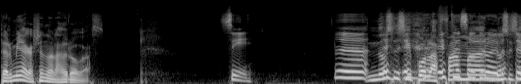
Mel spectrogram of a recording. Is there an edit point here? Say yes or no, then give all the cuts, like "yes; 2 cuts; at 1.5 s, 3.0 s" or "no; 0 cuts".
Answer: no; 0 cuts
